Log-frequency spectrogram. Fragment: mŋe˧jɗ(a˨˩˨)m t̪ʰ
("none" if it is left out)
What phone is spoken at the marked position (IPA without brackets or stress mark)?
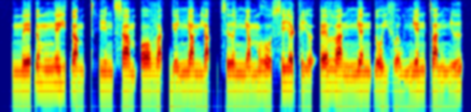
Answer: a˨˩˨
